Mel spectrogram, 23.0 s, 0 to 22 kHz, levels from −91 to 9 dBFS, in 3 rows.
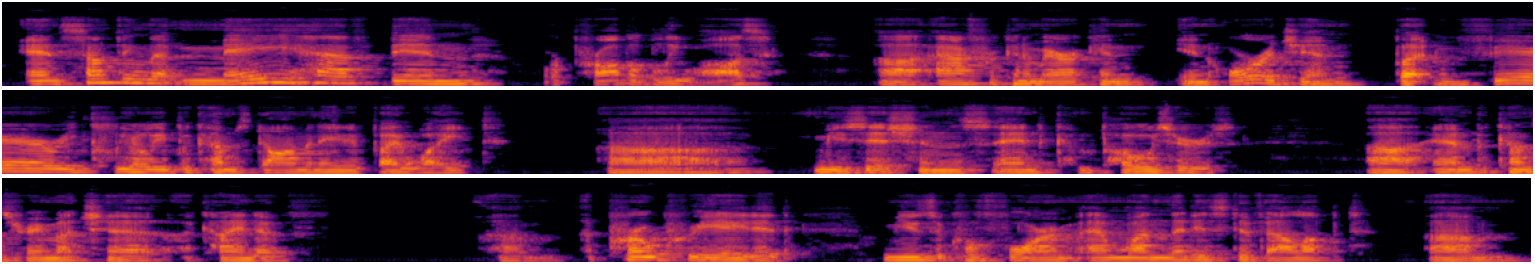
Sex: male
